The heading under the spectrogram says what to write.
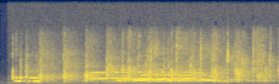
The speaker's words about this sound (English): In the last hour, the first coronavirus vaccine administered in the United States was given to a critical care nurse in New York City. Applause broke out as the event was webcast.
